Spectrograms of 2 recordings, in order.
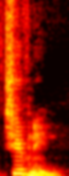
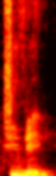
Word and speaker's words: Chevening: It's like chi from cheese. Chevening, right? Chevening as in cheese, right?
